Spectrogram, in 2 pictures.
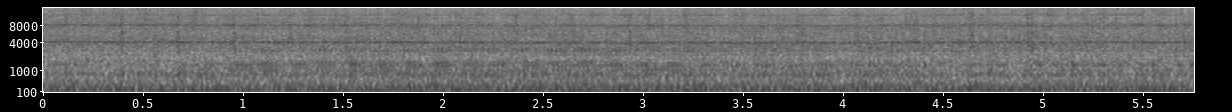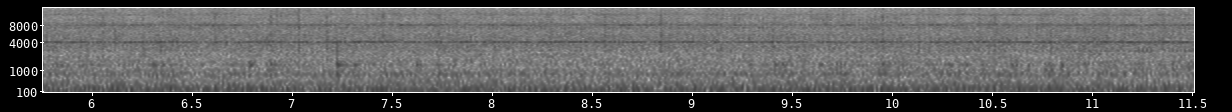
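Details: Wahoo Kickr Snap smart trainer, synced with a Wahoo Bolt and/or iPhone Zwift: extremely loud harsh distorted rushing noise with a thin high whine, steady under load or while coasting, not heard before.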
